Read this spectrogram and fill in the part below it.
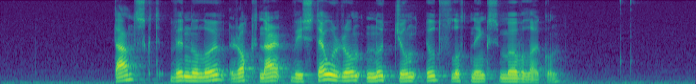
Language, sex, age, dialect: Faroese, male, 36-60, Norðurstreymoy/Eysturoy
